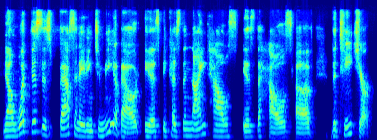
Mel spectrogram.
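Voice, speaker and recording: Slow-spoken woman with a lowish voice. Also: lively intonation. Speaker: astrologer giving a birth chart reading. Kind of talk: explanatory one-on-one spiritual reading.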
